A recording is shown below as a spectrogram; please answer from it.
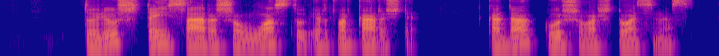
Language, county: Lithuanian, Vilnius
